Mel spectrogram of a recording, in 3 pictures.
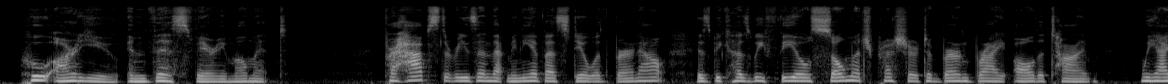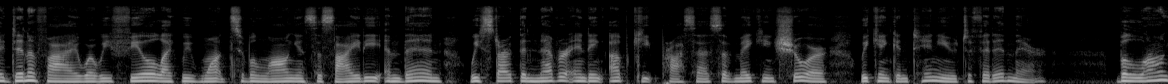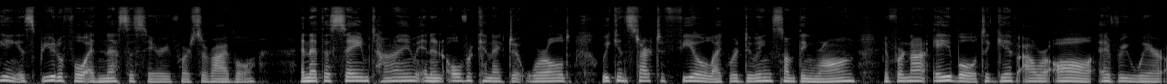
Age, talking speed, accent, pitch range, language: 40-59, 165 wpm, American, 135-160 Hz, English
